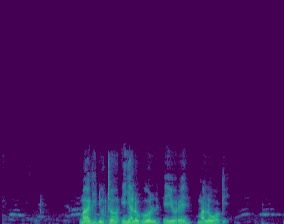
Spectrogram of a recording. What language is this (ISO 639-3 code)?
luo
